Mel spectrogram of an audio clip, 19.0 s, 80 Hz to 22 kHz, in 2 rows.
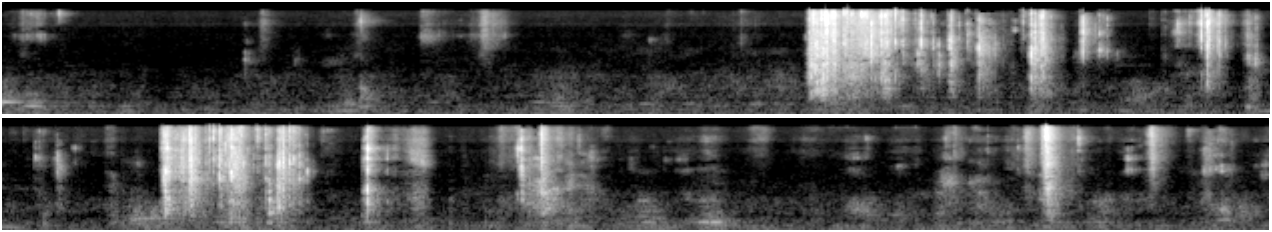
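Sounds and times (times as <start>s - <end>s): crunching biscuits: 6.0s - 14.7s, 15.9s - 19.0s.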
